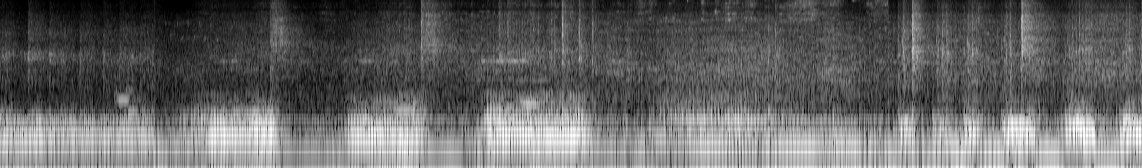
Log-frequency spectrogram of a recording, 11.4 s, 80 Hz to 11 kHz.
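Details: Circa-2000 Suzuki LT-F500F Quadrunner 500 running on a test tank: rough, lumpy idle that surges but won't rev, with sharp backfire pops; the cause was a faulty vacuum petcock.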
